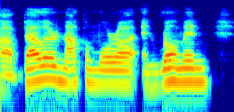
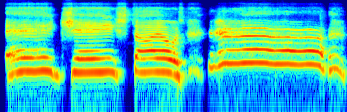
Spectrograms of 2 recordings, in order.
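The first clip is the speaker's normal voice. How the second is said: much higher, building to a shouted yeah; excited shout; 11 semitones higher, 5 dB louder, much slower than usual. Retold or imitated. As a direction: call out the name, then yell with joy. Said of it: "And he goes".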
